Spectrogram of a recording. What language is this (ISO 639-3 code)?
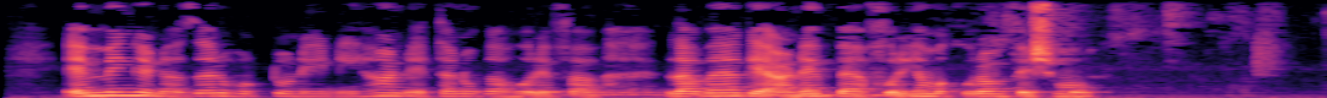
div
